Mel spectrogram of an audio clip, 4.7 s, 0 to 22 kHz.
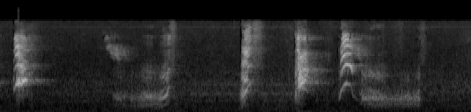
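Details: An 8-week-old female Boxer puppy barks at a squeaky toy, discovering it for the first time, with sharp, high-pitched barks in quick bursts and softer growly whines between.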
